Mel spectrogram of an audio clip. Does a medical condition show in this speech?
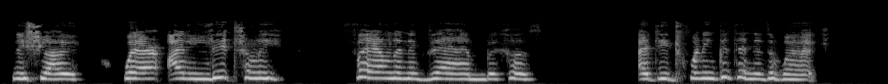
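Yes: cerebral palsy; low energy.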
